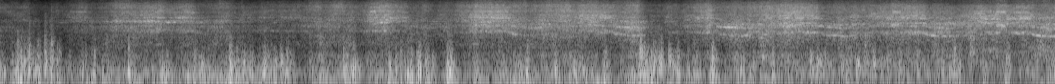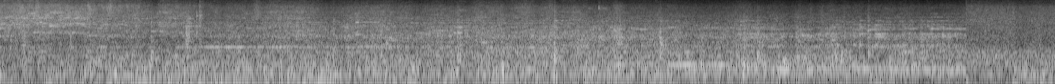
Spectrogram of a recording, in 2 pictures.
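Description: Steam-hauled goods train passing close by: the locomotive goes by at the start, then a line of goods wagons rolls past with a rhythmic clickety-clack over the rail joints and some wheel squeal.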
